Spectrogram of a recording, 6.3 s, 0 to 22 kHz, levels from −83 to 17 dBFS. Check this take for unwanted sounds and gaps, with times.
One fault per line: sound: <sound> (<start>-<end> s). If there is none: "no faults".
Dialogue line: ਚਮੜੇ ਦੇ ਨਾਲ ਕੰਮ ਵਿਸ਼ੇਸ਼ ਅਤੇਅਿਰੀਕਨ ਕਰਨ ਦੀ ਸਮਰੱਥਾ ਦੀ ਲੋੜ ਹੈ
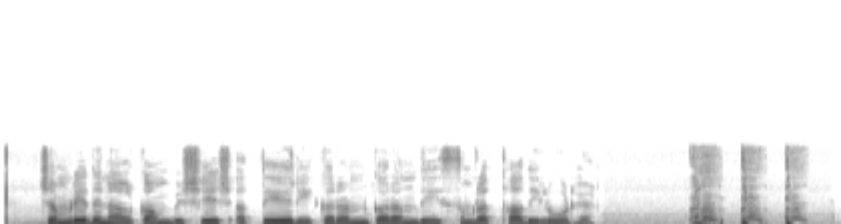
sound: cough (5.2-6.1 s)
